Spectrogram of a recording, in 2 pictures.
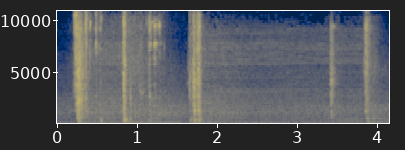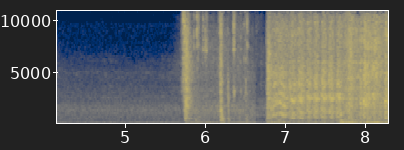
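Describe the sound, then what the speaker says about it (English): A Ferrari F355 is cranked with a few short, separate starter bursts spaced over several seconds, then the engine catches and roars loudly into a rough, rumbling idle near the end. "I went to go fire the car up to warm it up"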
